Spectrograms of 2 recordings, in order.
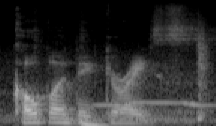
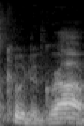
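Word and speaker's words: coup de grâce: called Copa de Grace. Copa de Grace. I think that's how you say it. So COUP and then DE Oh, and that's then coup, GRAC. that's coup de grace, bro.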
